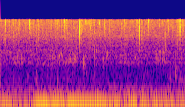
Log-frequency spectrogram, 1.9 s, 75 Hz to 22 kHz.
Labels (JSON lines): {"label": "anthrophony, boat engine", "recorder": "SoundTrap 500"}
